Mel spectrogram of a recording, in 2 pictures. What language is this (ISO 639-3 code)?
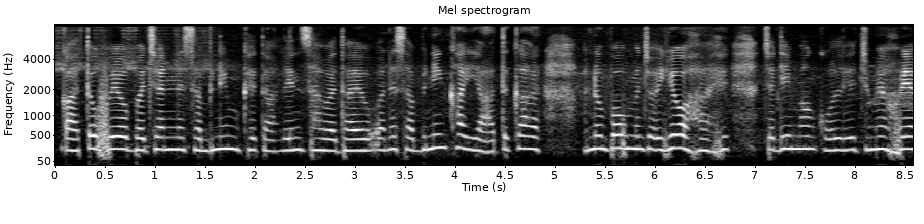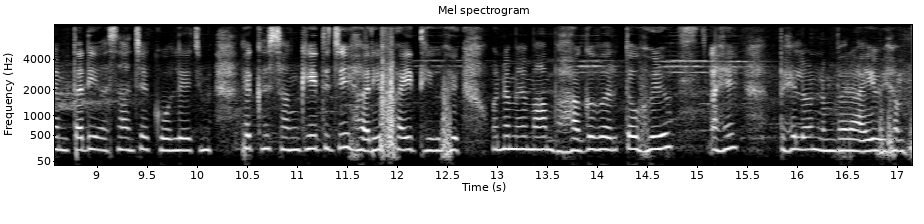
snd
